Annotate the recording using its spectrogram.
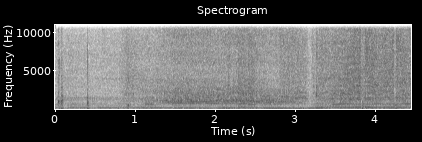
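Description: Tyres squeal as a car drifts around a corner.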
